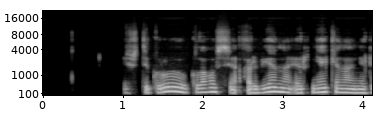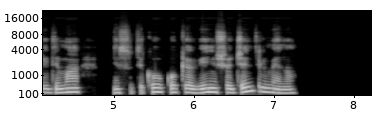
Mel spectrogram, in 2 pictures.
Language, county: Lithuanian, Vilnius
